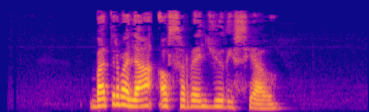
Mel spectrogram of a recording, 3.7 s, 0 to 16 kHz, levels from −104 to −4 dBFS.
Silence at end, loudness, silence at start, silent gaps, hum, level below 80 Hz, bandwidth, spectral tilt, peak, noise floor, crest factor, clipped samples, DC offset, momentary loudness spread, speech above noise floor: 0.95 s; -21 LUFS; 0.9 s; none; none; -80 dBFS; 11.5 kHz; -5.5 dB/octave; -4 dBFS; -77 dBFS; 20 dB; under 0.1%; under 0.1%; 13 LU; 56 dB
